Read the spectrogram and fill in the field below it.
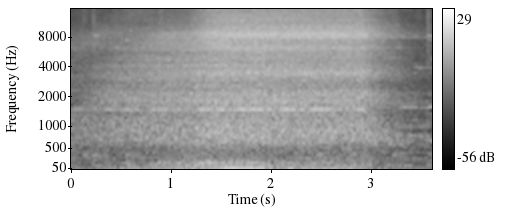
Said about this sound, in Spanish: El viento sopló y silbó alrededor del arca, ah, como cuando yo me soplo el pelo para secármelo con la, con la secadora de pelo, así.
